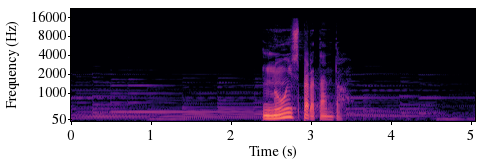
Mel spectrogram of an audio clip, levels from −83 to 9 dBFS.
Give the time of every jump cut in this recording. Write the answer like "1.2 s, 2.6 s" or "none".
2.2 s, 3.5 s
